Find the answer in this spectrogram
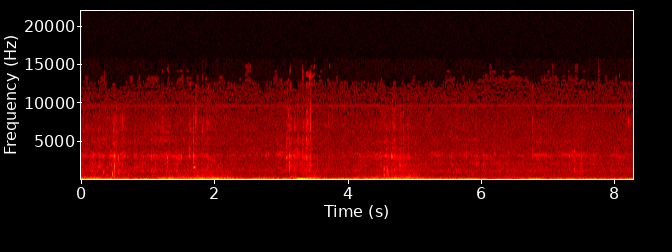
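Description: Wind rumbling on the camera microphone and water sloshing against a kayak hull, with short splashes from a hooked striped bass at the surface; the loudest splash comes about three seconds in as the fish is pulled from the water.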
